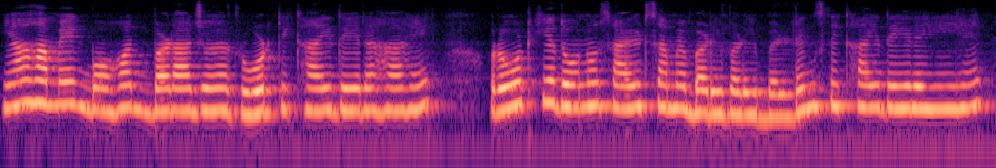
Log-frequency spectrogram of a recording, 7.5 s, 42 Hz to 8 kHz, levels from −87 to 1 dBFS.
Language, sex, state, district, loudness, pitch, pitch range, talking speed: Hindi, female, Uttar Pradesh, Hamirpur, -16 LUFS, 270 Hz, 255-290 Hz, 185 wpm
